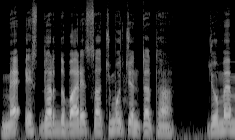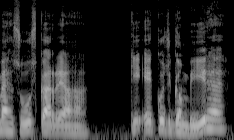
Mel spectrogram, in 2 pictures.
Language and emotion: Punjabi, fearful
